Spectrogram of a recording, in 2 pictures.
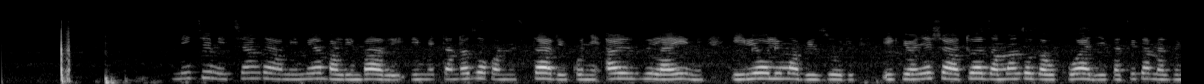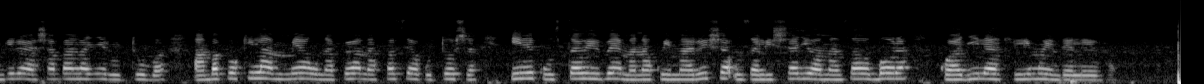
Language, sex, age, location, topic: Swahili, female, 18-24, Dar es Salaam, agriculture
